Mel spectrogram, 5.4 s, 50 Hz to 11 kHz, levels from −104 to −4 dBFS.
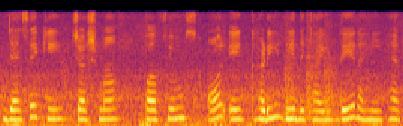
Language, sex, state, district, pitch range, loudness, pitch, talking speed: Hindi, female, Madhya Pradesh, Dhar, 235-255 Hz, -15 LUFS, 245 Hz, 135 wpm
